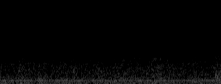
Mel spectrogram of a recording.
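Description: Faint chalk scratching on a blackboard in a few short strokes, over a steady low hum.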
